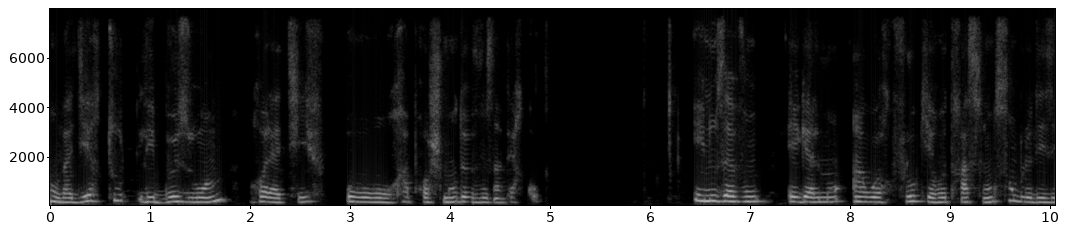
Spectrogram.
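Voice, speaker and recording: A woman presenting a software webinar in an explanatory, somewhat halting way, as if walking listeners through slides. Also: mid-range voice.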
